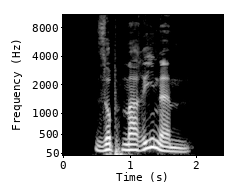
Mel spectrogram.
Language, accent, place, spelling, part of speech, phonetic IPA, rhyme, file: German, Germany, Berlin, submarinem, adjective, [ˌzʊpmaˈʁiːnəm], -iːnəm, De-submarinem.ogg
- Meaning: strong dative masculine/neuter singular of submarin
